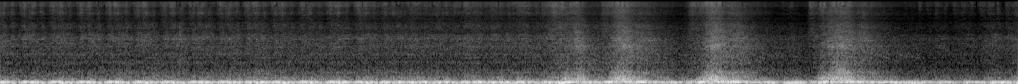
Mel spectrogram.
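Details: 1970 Duster 340 V8, started a little cold after new pushrods and intake gaskets replaced short pushrods that had caused ticking or knocking. Deep steady idle with an even lope and a couple of throttle blips; no tick or knock, normal idle.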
